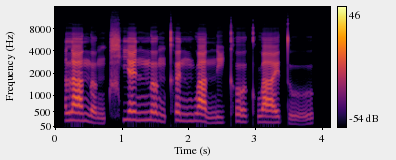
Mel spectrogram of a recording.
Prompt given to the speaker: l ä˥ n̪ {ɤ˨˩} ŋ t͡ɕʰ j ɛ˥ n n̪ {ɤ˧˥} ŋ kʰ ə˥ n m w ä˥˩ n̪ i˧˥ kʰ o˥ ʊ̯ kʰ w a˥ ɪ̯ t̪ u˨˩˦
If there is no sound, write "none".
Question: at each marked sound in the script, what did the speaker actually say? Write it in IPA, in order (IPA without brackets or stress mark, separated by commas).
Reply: ɤ˨˩, ɤ˥˩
